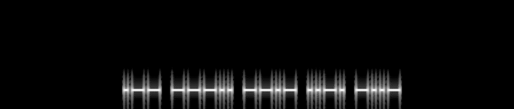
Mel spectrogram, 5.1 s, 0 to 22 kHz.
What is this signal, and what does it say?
Morse code, heard as a keyed tone, about 30 wpm, 700 Hz. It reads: W8QFX
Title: USA Call Signs Repeated 2x 30wpm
